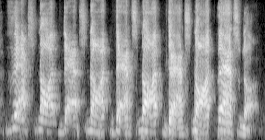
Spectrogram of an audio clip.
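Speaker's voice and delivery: loud, stuttering mock outrage; mock sputtering. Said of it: "Did you hear that meme?".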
